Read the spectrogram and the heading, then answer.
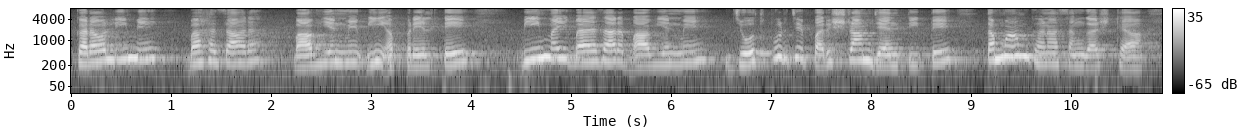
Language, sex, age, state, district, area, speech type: Sindhi, female, 60+, Rajasthan, Ajmer, urban, spontaneous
